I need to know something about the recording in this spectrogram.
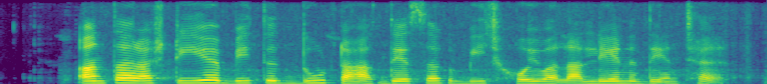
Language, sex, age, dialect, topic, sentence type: Maithili, female, 25-30, Bajjika, banking, statement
